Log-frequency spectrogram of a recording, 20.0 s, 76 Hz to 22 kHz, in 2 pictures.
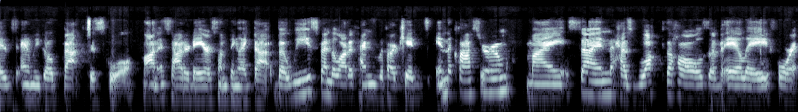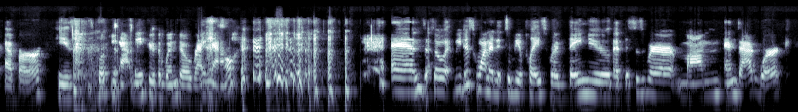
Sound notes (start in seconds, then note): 12.6 both laugh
